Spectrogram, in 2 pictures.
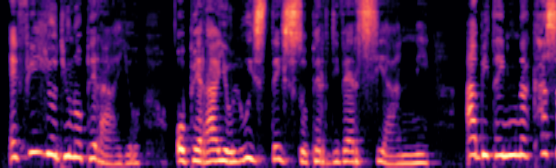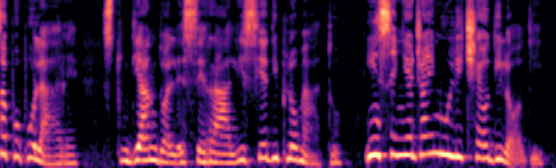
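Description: Female narrator, medium pitch, scripted biographical storytelling, measured literary phrasing, radio drama. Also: sing-song, darkish tone.

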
